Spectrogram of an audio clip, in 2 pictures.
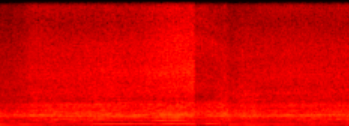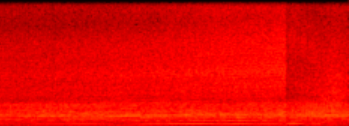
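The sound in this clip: A racing car engine in a motorsport video game, accelerating and braking: a loud, sustained, buzzing roar whose pitch climbs steadily, then drops sharply twice before climbing again.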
